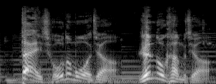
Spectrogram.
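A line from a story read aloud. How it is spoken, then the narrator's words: Roaring. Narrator (Chinese): 我就吼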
